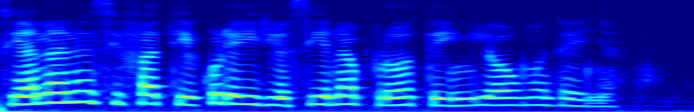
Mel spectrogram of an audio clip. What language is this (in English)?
Kikuyu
